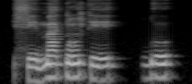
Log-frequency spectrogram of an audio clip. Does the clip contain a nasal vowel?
yes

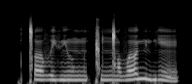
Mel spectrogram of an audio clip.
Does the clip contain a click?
yes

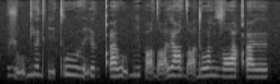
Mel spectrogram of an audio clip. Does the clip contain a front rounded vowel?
yes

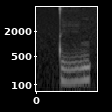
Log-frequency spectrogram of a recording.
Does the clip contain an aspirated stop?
no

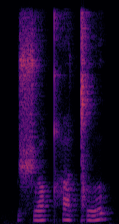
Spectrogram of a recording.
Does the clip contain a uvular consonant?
yes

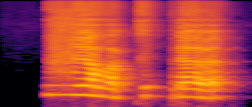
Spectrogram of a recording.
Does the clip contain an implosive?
no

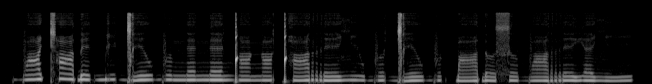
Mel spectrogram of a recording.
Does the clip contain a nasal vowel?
no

